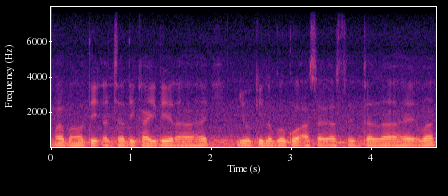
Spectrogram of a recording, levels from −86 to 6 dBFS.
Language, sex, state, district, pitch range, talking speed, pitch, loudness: Hindi, male, Chhattisgarh, Raipur, 120-125 Hz, 225 wpm, 120 Hz, -15 LUFS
